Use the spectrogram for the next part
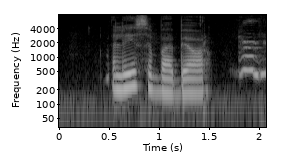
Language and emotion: Russian, neutral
